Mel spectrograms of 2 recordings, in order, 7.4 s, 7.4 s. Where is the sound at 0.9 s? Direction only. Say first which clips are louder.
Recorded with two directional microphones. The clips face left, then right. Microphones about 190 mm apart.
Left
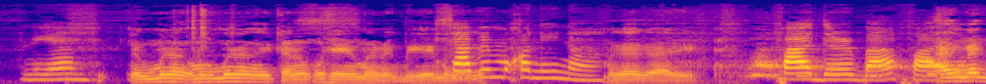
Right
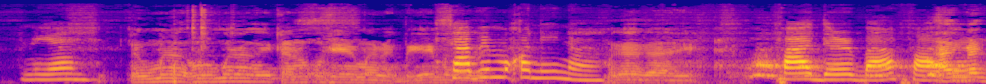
Left 10 dB; 55° left (ahead or behind); by 3.3 s 40° left (ahead or behind).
